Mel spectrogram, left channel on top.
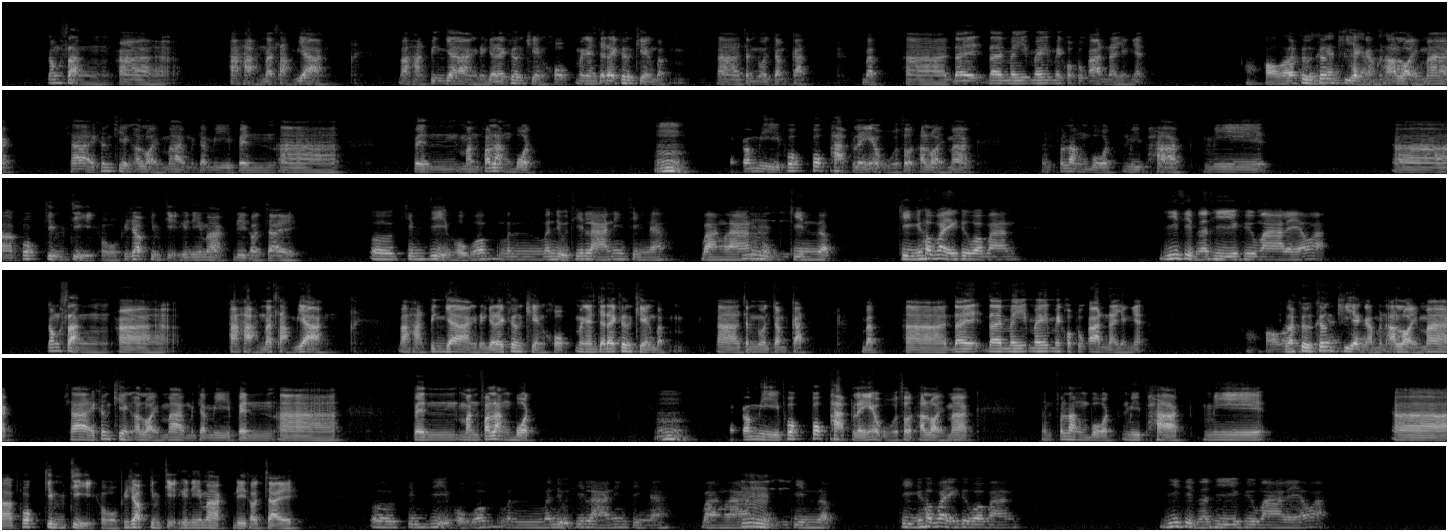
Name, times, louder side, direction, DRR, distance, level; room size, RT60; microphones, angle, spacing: voice 1, 0.5-1.7 2.3-3.6 4.0-6.6 7.1-8.0 8.6-8.7 9.0-11.4 12.8-14.5 15.1-17.8 18.6-19.7 21.9-24.1 24.8-26.2 26.5-27.1 28.3-31.8 36.3-36.8, right 5 dB, 75° right, 0.5 m, -28 dB
voice 2, 12.4-14.0 21.0-21.3 32.6-35.6 35.9-37.2 37.9-39.0 40.5-42.1, left 5 dB, 75° left, 0.5 m, -31 dB
2.5 x 2.1 x 3.2 m
head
